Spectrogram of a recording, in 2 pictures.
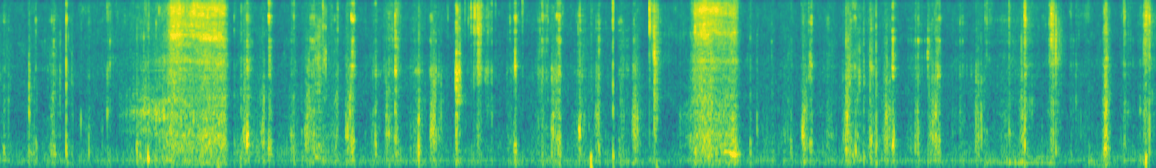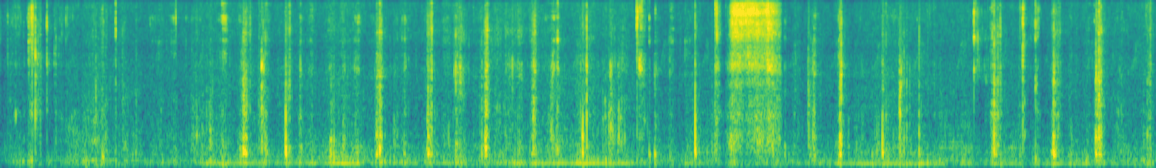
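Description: Crispy food crunches and rustles as fingers grab it.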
